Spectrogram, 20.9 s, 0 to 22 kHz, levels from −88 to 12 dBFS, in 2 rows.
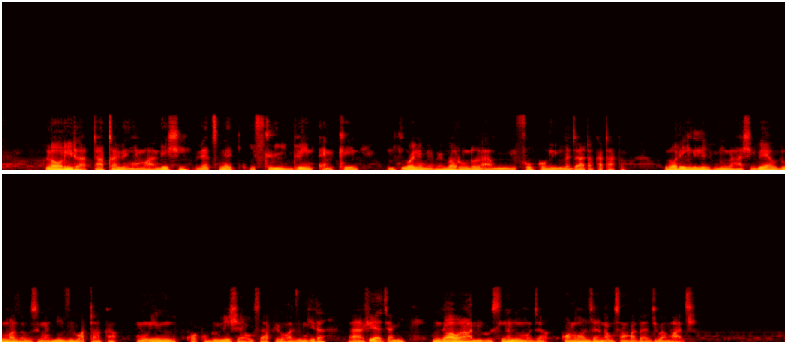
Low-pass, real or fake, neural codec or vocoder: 7.2 kHz; fake; codec, 16 kHz, 1 kbps, FreqCodec, larger model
